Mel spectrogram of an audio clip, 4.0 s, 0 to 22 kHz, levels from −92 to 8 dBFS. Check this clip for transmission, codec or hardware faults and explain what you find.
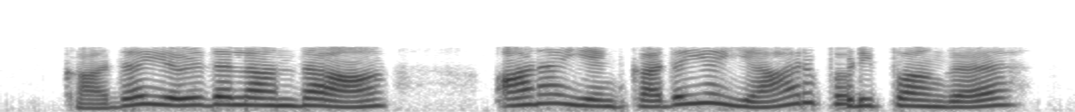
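Two faults are present: narrowband iLBC coding throughout, and two short dropouts concealed by the decoder.

iLBC codec: the whole clip stops at 4 kHz and sounds slightly rough and synthetic, consistent with the 15.2 kbps mode coding each frame's excitation independently.

Lost iLBC frames: at 1.20 to 1.22 s, after "கதை எழுதலாம்", and 3.14 to 3.20 s, after "ஆனா என் கதையை", the decoder repeats the last pitch cycle with added noise. This gives a brief buzzy held vowel lasting about 20 ms and 40 ms, which fits one and two lost 20 ms frames. Clarity returns immediately.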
